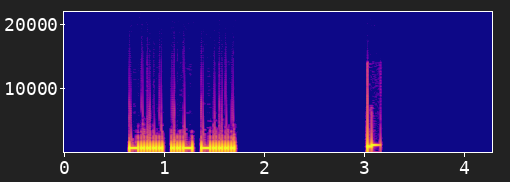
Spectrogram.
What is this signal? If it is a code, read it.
Morse code, heard as a keyed tone, about 40 wpm, 700 Hz. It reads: 6U6
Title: All Cut Numbers - 3-Digit 40wpm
